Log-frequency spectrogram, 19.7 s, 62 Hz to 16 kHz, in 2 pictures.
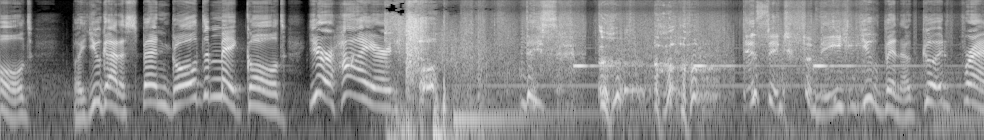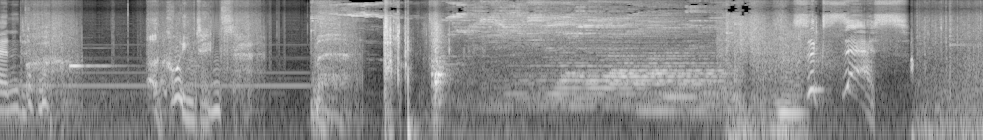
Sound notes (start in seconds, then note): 3.9 gunshot; 6.0 cough; 14.3 sparkling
